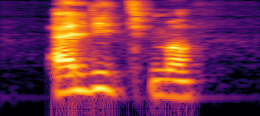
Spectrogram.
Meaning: bed rest
- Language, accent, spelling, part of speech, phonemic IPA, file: French, Canada, alitement, noun, /a.lit.mɑ̃/, LL-Q150 (fra)-alitement.wav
